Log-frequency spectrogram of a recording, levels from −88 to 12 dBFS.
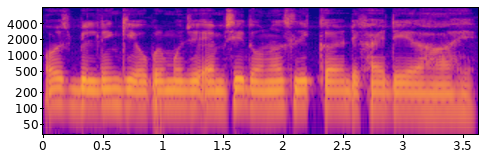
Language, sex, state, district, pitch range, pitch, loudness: Hindi, male, Arunachal Pradesh, Longding, 100-110 Hz, 110 Hz, -16 LUFS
